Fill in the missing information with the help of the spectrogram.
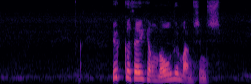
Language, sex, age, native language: Icelandic, male, 30-39, Icelandic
